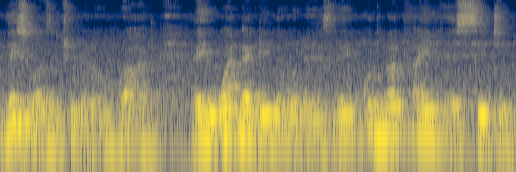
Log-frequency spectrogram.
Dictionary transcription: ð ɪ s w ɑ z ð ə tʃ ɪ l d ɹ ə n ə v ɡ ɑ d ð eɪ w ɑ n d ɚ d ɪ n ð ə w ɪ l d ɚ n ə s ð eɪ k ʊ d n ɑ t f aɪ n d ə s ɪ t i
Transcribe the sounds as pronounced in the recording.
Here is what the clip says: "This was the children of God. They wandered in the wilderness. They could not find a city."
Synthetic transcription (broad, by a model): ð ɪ s w ɑ z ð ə tʃ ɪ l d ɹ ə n ə v ɡ ɑ d ð eɪ w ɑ n d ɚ d ɪ n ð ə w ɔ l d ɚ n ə s ð eɪ k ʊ d n ɑ t f aɪ n d ə s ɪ t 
